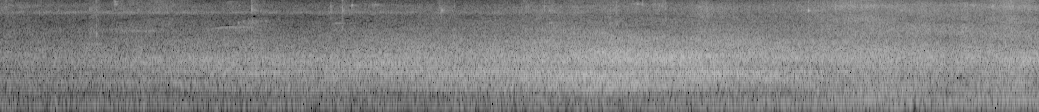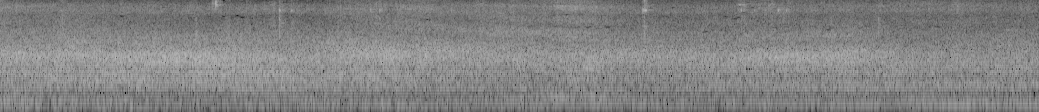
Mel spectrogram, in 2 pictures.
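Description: Passing vehicle noise: a rushing sound that builds over about three seconds, then slowly fades.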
